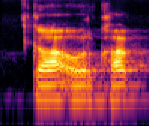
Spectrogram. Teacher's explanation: क और ख कंठ ध्वनियां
